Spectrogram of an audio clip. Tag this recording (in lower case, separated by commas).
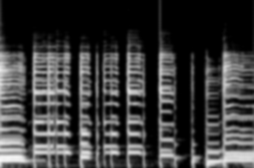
musical instrument, guitar, electric guitar, music, plucked string instrument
